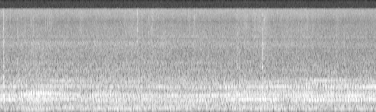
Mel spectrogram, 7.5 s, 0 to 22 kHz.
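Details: Nissan Cube, registered December 2005, 7 years 8 months old at 51,000 km, driving: steady mid-pitched whine over a low drivetrain hum, fairly constant tone; CVT suddenly began making noise, repair quoted at major cost.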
